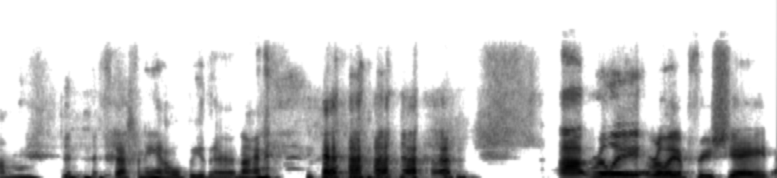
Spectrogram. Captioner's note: laughs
